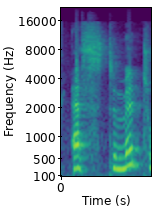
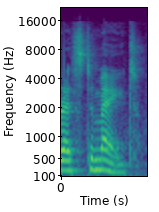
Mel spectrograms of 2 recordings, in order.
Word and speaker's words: estimate: Okay, the next example and the last example proving this point is estimate or estimate. I estimate that it is going to rain today, right? Because it's a verb, so I say estimate.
